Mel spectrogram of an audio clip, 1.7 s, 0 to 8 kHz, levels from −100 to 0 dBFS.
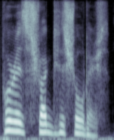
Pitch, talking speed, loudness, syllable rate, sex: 155 Hz, 140 wpm, -16 LUFS, 4.2 syllables/s, male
